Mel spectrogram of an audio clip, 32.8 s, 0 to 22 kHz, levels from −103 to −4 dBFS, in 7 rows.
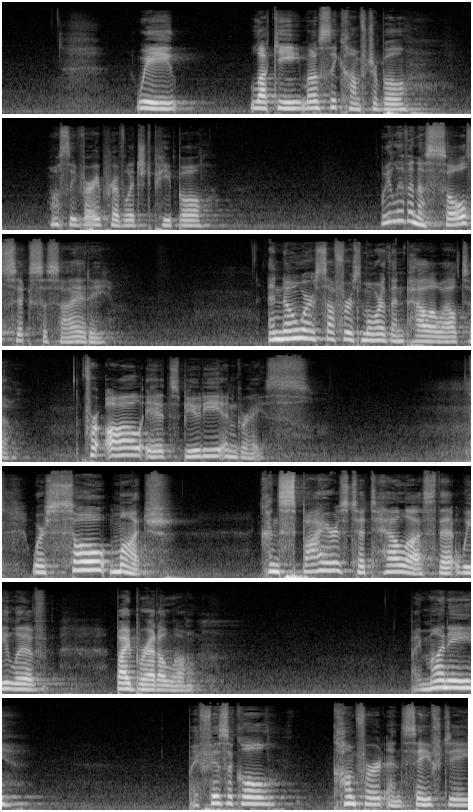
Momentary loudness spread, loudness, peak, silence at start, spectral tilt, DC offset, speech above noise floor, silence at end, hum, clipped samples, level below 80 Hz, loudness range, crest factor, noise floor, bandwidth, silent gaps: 17 LU; -25 LUFS; -6 dBFS; 1.35 s; -5 dB/octave; under 0.1%; 39 dB; 0 s; none; under 0.1%; -42 dBFS; 8 LU; 20 dB; -63 dBFS; 18 kHz; none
